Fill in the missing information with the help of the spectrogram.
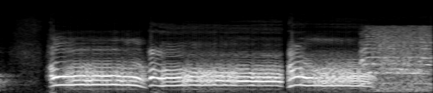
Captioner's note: sounds of a frantic despair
